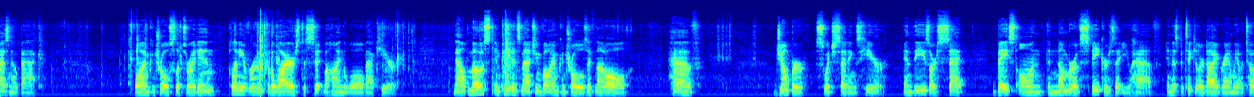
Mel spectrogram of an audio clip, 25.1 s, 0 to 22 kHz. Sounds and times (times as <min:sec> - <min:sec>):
Speech: 0:00.0 - 0:01.0, 0:02.6 - 0:08.0, 0:09.0 - 0:12.7, 0:13.4 - 0:14.1, 0:15.5 - 0:25.0.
